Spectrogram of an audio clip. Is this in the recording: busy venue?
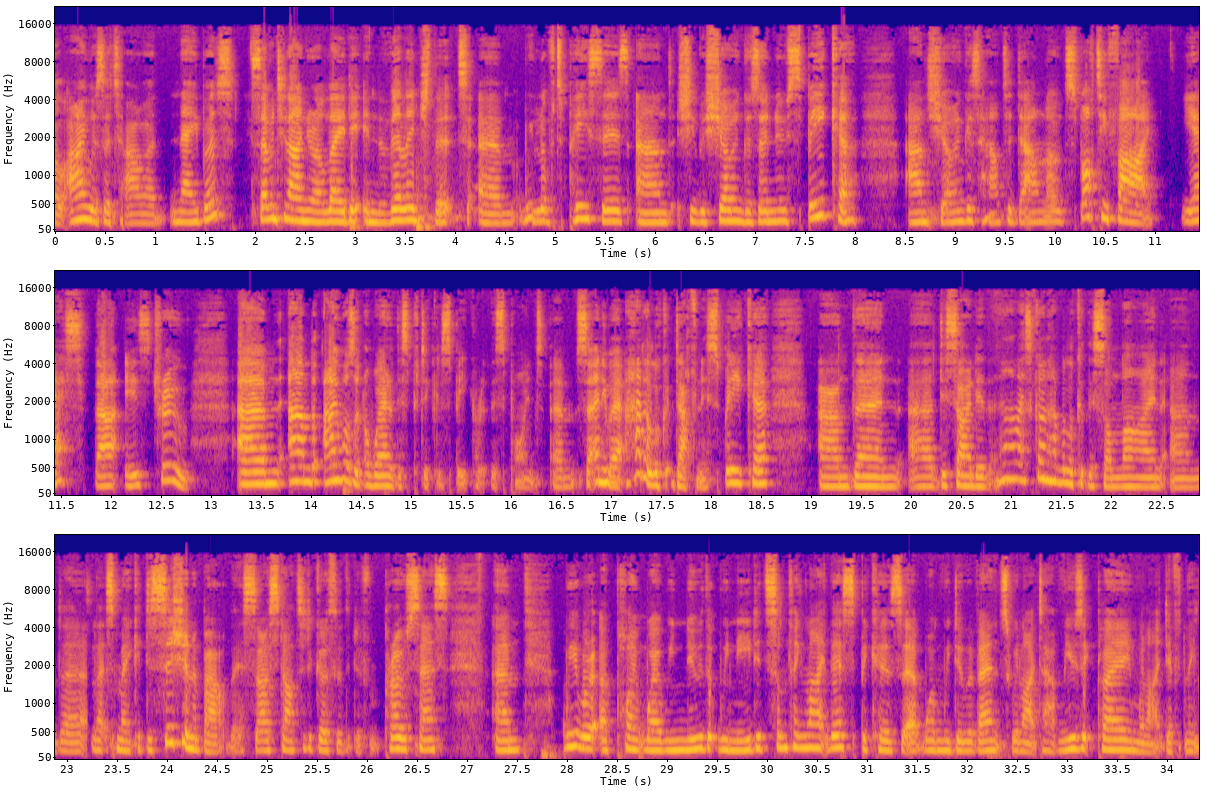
no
